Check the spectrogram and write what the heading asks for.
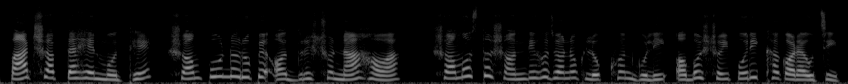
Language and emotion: Bengali, neutral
